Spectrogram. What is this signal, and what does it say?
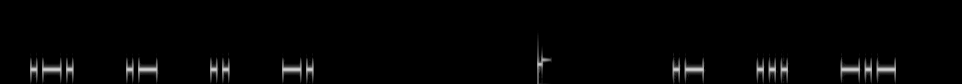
Morse code, heard as a keyed tone, about 20 wpm, spaced as for 11 wpm, 700 Hz. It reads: RAIN ASK
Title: 3x Character Spacing - Top 300 Words - 20wpm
